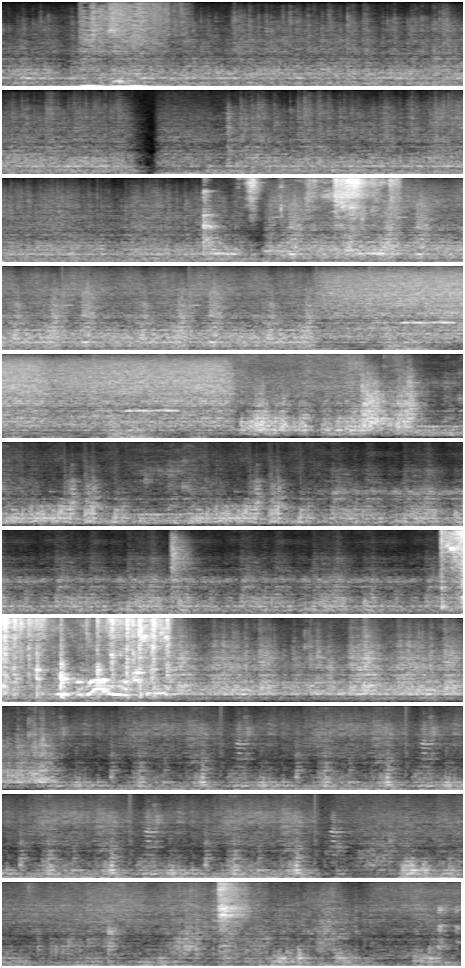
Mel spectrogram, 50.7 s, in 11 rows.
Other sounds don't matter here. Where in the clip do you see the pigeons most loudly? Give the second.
33 s.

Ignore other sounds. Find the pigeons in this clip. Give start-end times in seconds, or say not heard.
11.2-13.2, 32.0-34.0.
